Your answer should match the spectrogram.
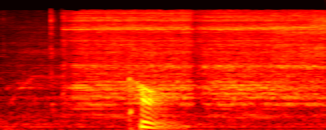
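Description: Wood lathe running with a large oak crotch blank spinning on it, a steady motor whine and hum that grows louder about half a second in. No tool is cutting yet.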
